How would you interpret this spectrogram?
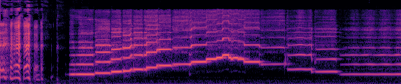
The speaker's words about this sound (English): So that's a medium-sized whistle.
